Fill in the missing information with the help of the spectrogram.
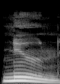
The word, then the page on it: noon: American English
